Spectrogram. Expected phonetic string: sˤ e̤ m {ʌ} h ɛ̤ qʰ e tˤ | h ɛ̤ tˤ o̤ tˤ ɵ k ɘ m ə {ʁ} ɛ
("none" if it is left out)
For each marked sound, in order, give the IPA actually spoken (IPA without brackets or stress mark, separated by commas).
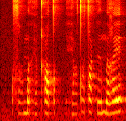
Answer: ʌ, ʁ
